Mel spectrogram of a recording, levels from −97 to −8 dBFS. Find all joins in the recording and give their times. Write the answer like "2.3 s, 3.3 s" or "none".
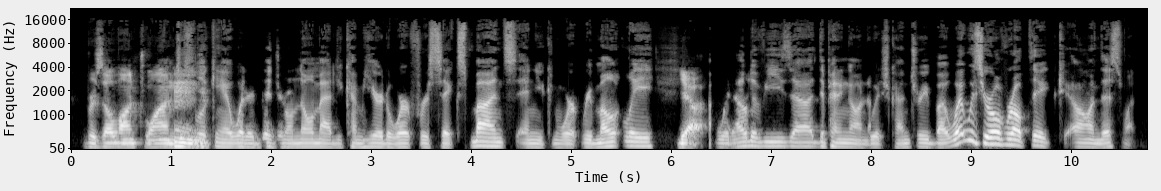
1.0 s, 6.4 s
